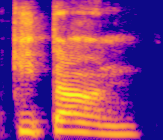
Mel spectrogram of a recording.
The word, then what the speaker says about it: Katon: And this week we have Kaitton of Hierax among others which we will get into shortly. So welcome Kaitton.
